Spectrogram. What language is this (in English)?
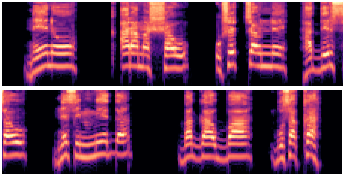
Dawro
